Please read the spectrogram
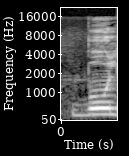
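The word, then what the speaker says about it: bowl: हम में से अक्सर लोग इसको बाउल पढ़ते हैं, जबकि ये बोल है, सिंपल बोल।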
